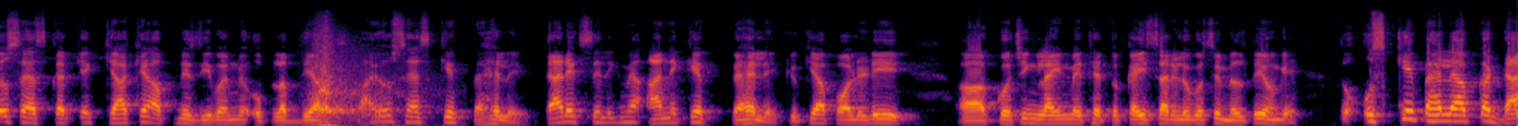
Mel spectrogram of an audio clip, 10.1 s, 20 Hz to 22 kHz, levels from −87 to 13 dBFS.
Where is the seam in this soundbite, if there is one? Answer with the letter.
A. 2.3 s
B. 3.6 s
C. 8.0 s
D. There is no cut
A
